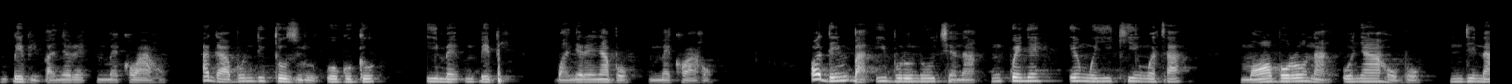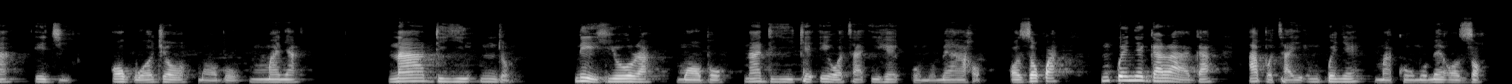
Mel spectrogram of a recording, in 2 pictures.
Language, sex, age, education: Igbo, male, 15-29, tertiary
